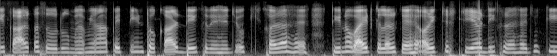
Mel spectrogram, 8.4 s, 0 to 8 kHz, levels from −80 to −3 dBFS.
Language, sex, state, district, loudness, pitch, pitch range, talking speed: Hindi, female, Chhattisgarh, Raipur, -21 LUFS, 230 Hz, 215-245 Hz, 220 wpm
